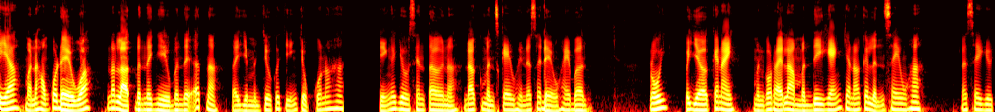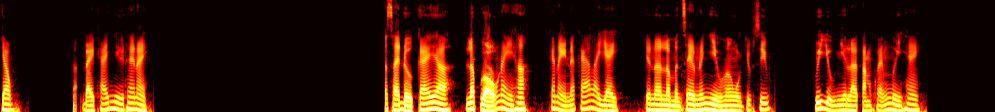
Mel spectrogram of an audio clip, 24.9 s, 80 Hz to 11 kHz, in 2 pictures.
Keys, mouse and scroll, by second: 3.0-7.3 drag, 7.5 alt+middle click, 8.0-8.8 scroll up 1, 9.0-13.3 drag, 13.4 alt+middle click, 13.9 right click, 14.5 click, 14.9 alt+middle click, 15.4 F4, 15.9 scroll down 1, 16.2 alt+middle click, 16.7-17.1 scroll down 1, 17.1 middle click, 17.9-18.6 scroll up 1, 18.9 middle click, 20.2-21.3 scroll up 1, 21.3 click, 24.2 middle click.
